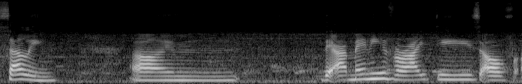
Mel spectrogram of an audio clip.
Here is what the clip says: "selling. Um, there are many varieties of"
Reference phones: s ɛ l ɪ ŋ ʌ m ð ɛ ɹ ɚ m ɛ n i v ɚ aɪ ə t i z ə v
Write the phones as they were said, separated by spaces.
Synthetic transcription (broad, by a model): s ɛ l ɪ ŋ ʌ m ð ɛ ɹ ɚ m ɛ n i v ɚ aɪ ə t i z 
